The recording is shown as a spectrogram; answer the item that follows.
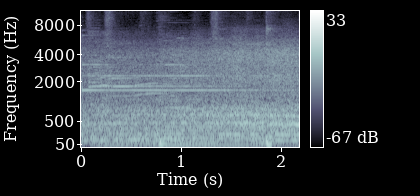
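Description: Steady drone of a motorbike ride: engine noise mixed with wind and road noise on the moving camera.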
